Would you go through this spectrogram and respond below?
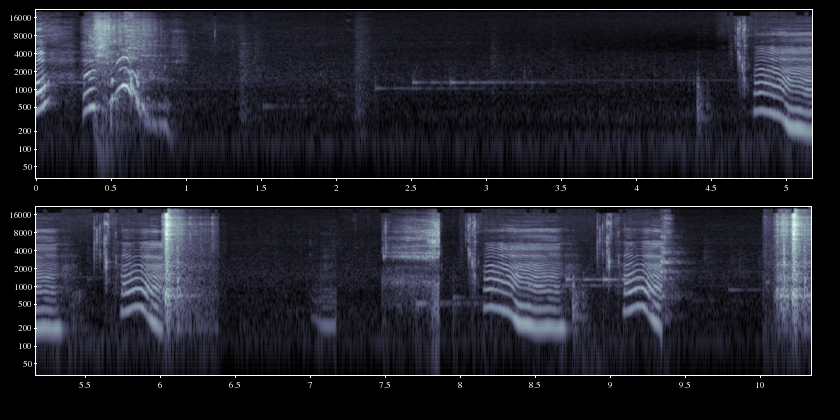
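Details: A female sneezing twice, each sneeze preceded by a rising voiced 'hah' build-up and then a sharp burst, with quiet background music.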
